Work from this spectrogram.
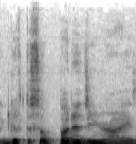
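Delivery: ordinary talk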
